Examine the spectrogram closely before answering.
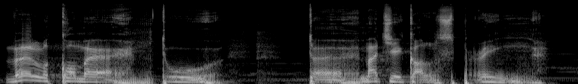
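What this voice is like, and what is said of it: Character voice with thick accent. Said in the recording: “He speaks pretty good common. He has a really thick accent, but speaks pretty good.”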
